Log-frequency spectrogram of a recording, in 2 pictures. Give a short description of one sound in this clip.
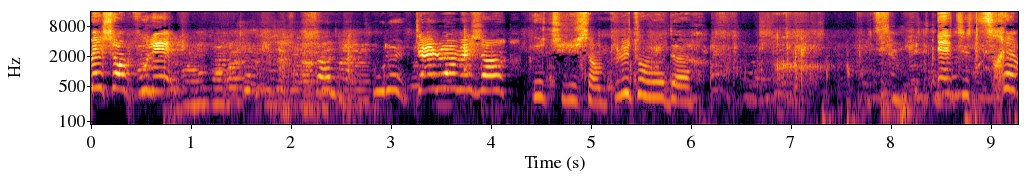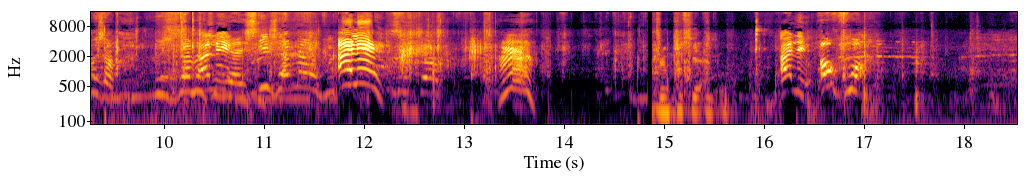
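Young girls talk and shout excitedly close by.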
